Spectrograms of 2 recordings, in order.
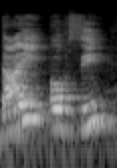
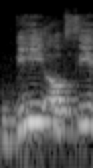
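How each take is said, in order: First: The first syllable is said as 'die'. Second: The first syllable is said as 'dee'. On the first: It would mean containing two oxygens. The speaker calls it wrong. "वो बता रहे थे DNA का जो full form होता है वो डाई ऑक्सी" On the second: It means lacking oxygen. The speaker calls it right. "DNA का फुल फॉर्म क्या होता है? डी ऑक्सी"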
